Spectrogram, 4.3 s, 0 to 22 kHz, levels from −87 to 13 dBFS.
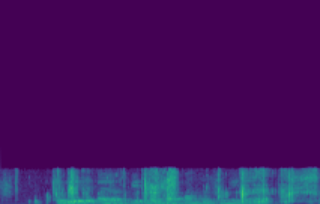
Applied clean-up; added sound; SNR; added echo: none; Chewing, mastication; -3 dB; reverberation time 0.6 s.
